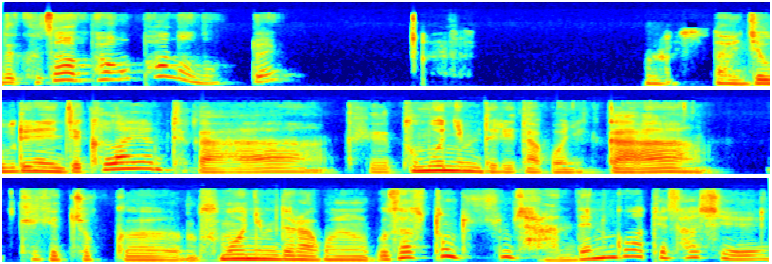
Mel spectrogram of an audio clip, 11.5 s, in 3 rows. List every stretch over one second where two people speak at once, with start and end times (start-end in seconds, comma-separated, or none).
none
